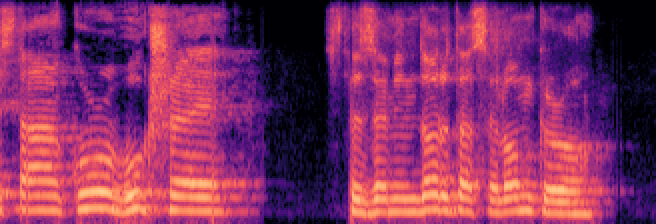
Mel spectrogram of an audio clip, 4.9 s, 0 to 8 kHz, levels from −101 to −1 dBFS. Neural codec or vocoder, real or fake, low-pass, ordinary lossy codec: none; real; 7.2 kHz; Opus, 24 kbps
